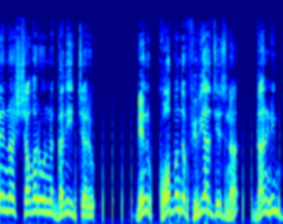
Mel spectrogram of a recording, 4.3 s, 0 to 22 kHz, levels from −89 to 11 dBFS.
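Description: Speech carries a train of clicks from 1.13 s to 4.19 s: around twenty regular ticks at 7.2 per second, peaking roughly 10 dB above the signal. The waveform shows evenly spaced spikes, and the spectrogram shows thin vertical broadband lines. Nearby equipment interference is the likely cause.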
